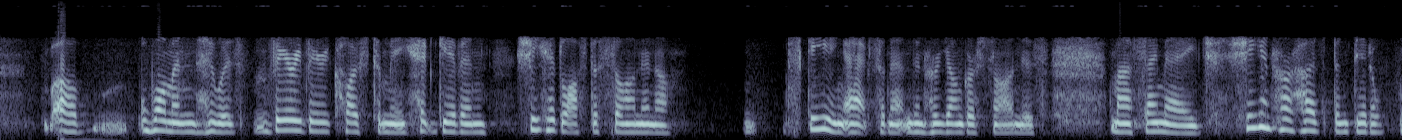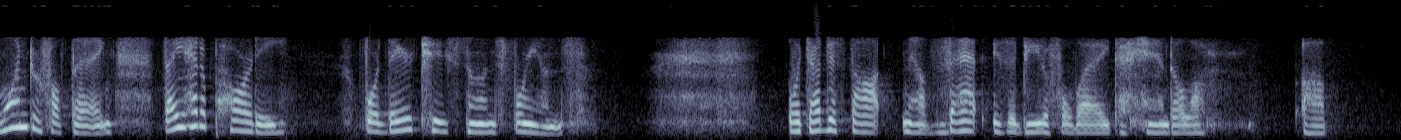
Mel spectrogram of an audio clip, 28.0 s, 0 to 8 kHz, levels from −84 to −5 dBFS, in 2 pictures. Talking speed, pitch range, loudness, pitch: 130 wpm, 180-255 Hz, -30 LUFS, 195 Hz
